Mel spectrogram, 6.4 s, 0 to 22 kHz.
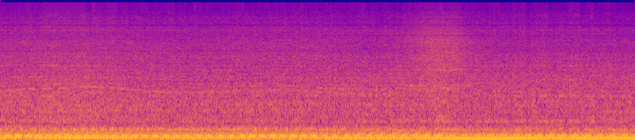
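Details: Fox Body Mustang 5.0 V8 after water pump, timing chain and larger alternator replacement: steady, even low rumble with no knocks, misses or ticks, just before shutdown ahead of a road test; settles into a smooth, healthy idle.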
